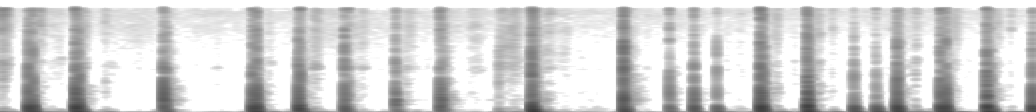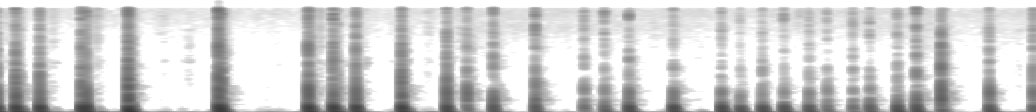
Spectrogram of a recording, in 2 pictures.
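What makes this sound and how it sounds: A cork object is tapped and knocked quickly in an uneven rhythm, about fifty short, dry, low thuds that stop almost at once with no ring. The knocks come in clusters and speed up toward the end, with no speech.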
